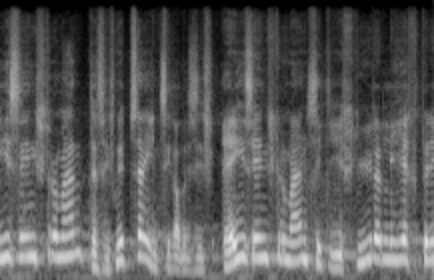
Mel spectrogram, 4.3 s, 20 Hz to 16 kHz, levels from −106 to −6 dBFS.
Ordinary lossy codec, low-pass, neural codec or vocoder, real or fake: none; 14.4 kHz; codec, 44.1 kHz, 2.6 kbps, SNAC; fake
